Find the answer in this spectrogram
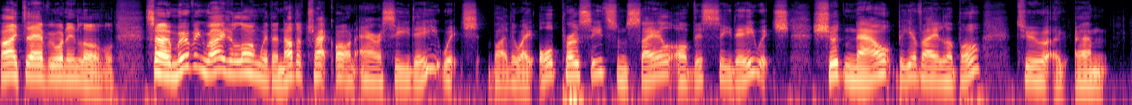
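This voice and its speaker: A man with an English accent, fairly high pitch, lively intonation and a moderate pace, on a very clean recording with a silent background. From England. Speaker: radio show host. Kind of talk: radio presenting. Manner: casual, chatty.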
